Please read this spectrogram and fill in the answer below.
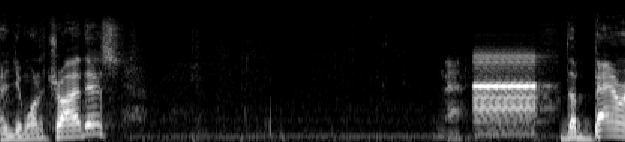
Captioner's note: buzzer sounding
